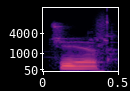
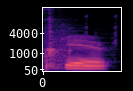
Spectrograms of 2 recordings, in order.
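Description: First: The word starts with a j sound. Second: The word starts with a hard g sound. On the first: This is how the creator says it. "the guy who developed it said it's called GIF. So that's how I pronounce it" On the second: This is how most people say it. "everyone pronounced it as GIF because there's a G at the beginning"

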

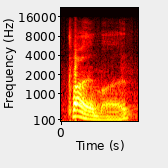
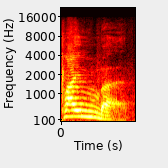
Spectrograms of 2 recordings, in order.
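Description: First: The B is silent after the M. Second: A B sound is heard after the M. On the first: The speaker calls it right. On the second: The speaker calls it wrong.

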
